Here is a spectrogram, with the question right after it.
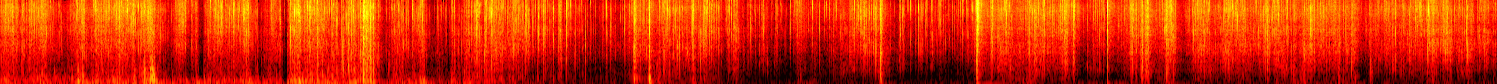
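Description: A small, thin, clear plastic bag holding a small item is crinkled and squeezed between the fingers of both hands close to the microphone. It makes dense, bright crackling and crinkling with sharp snaps scattered throughout. The sound is loudest at the start, eases off in the middle, then picks up again.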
